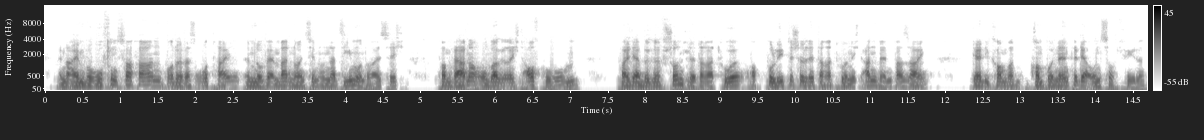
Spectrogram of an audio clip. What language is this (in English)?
German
